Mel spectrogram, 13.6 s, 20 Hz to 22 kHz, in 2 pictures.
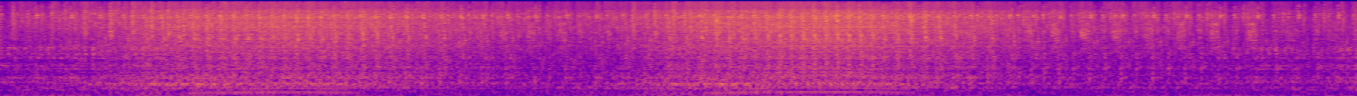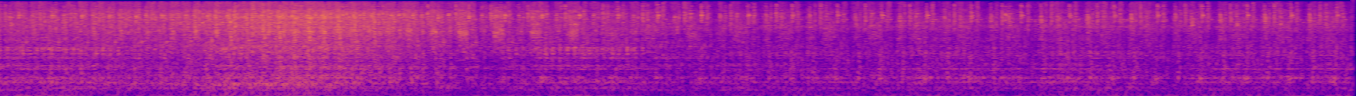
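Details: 2013 Jeep Grand Cherokee 5.7 V8, about 160,000 miles, held at about 1500 rpm: fast sewing-machine metallic clatter high in the valvetrain; top end not bottom end, suspected overheating damage, unconfirmed.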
